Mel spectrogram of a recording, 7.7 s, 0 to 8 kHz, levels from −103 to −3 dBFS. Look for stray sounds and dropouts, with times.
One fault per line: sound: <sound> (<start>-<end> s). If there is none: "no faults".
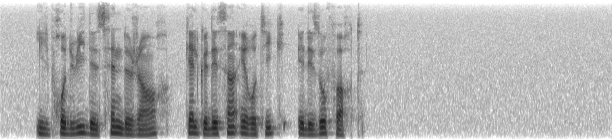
no faults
